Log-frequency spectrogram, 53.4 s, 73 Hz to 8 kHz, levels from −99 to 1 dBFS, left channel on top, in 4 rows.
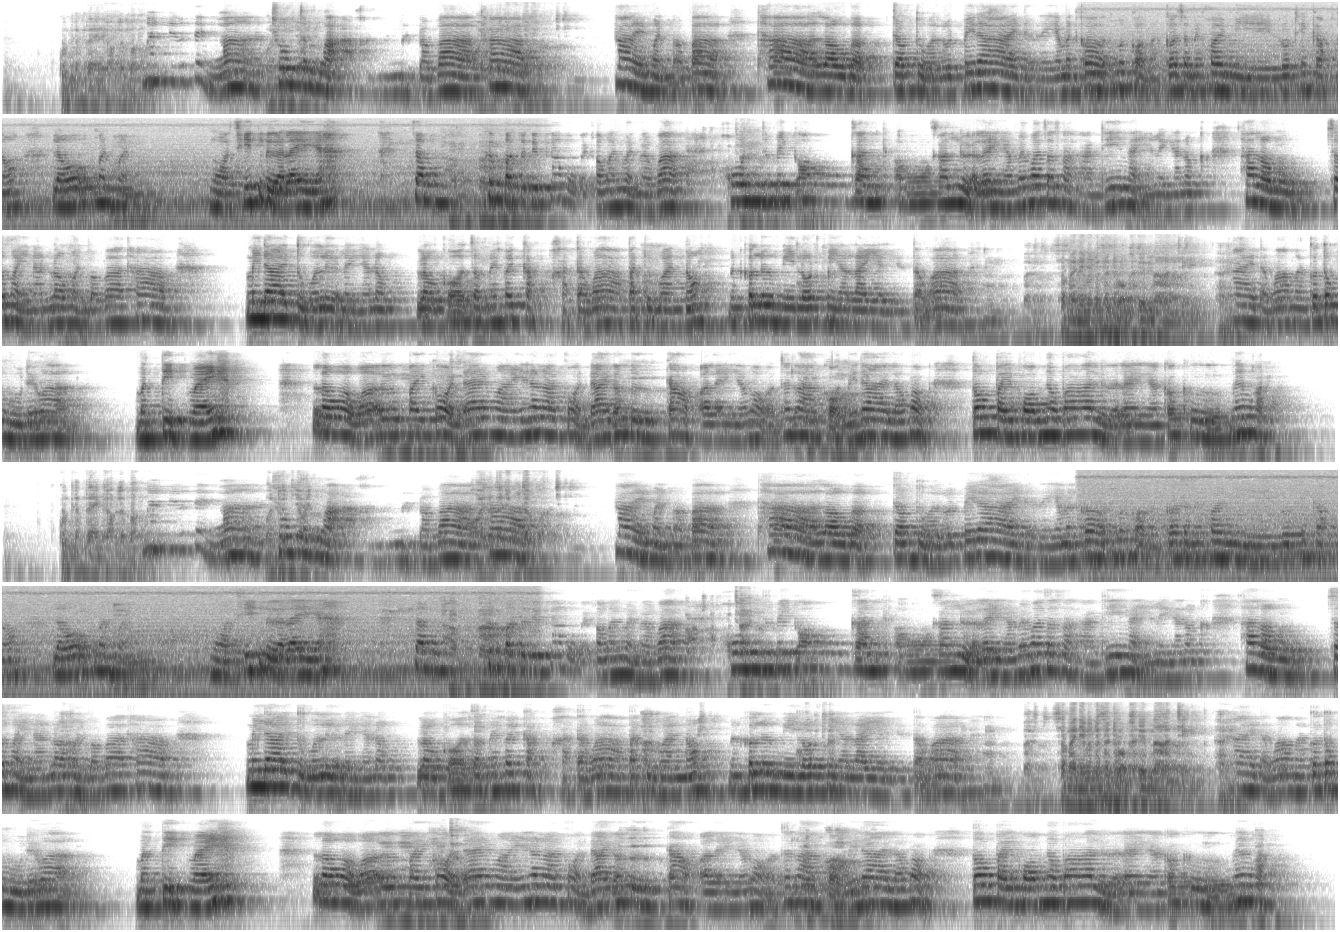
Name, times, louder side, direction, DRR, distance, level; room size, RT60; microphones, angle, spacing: voice 1, 0.6-1.4 2.6-3.1 4.7-5.4 14.4-14.6 17.7-18.6 20.2-20.3 20.7-20.9 21.1-21.3 27.3-27.4 31.4-31.6 33.1-33.3 36.5-39.1 43.8-44.7 46.2-46.7 48.0-48.6 52.1-52.7, right 1 dB, 50° right, 4 dB, 6.4 m, -38 dB
voice 2, 1.4-5.2 6.1-8.6 8.9-14.9 15.4-16.8 17.1-17.8 18.2-20.1 20.6-28.7 29.2-30.6 30.9-36.3 39.0-40.8 41.4-42.4 42.9-52.7, left 2 dB, 75° left, 2 dB, 4.3 m, -28 dB
sound 1, 10.7-18.8, right 2 dB, 70° right, 3.6 m, -39 dB
23.5 x 18.0 x 6.1 m, 0.72 s
head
